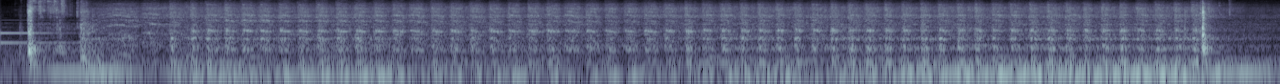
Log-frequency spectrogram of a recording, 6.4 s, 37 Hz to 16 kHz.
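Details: 2002 GMC Sierra; starter churns at about six pulses a second for six seconds but the engine never catches; owner smells gas, says fuel reaches the engine and the fuse box was replaced; cranks, no start.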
